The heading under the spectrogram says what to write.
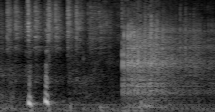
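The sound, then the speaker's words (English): Dice clatter with two sharp knocks followed by a few lighter ticks, then a steady hissy rattle as they settle. No one speaks. “Did we roll the dice? Oh, we got to, we must roll in the dice.”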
